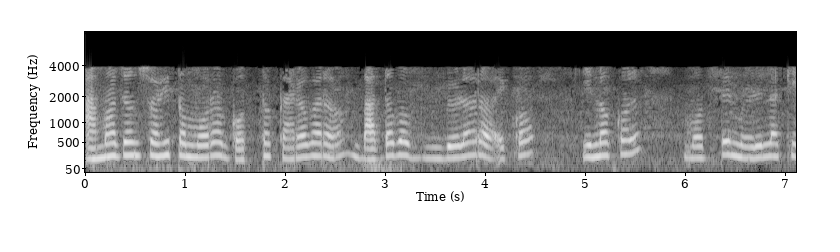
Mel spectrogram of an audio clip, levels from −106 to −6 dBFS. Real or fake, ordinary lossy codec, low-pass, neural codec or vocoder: fake; AAC, 16 kbps; 7.2 kHz; vocoder, 44.1 kHz, 128 mel bands every 512 samples, BigVGAN v2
